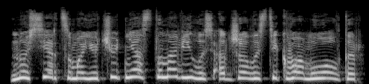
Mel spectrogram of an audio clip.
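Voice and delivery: high, breathless and frightened; breathless young woman. Acted. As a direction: gasp it out, shaken. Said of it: "выдохнула она". (высоким голосом, на выдохе)

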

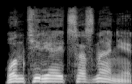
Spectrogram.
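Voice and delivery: high-pitched cry of alarm. A narrator's reading. Woman sees the man fainting, alarmed cry. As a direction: cry out as he slips away. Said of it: "крикнула Лаура".

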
